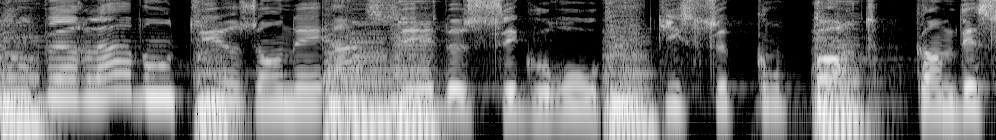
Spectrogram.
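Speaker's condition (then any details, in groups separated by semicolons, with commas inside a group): No condition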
